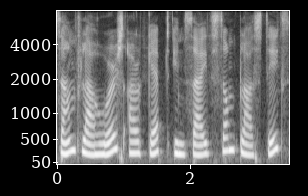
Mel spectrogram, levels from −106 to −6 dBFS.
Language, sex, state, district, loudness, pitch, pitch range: English, female, Assam, Kamrup Metropolitan, -16 LUFS, 220 Hz, 205-250 Hz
